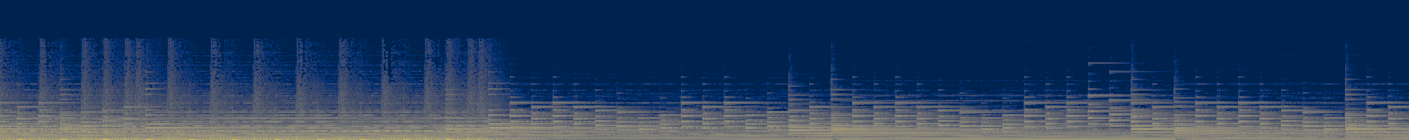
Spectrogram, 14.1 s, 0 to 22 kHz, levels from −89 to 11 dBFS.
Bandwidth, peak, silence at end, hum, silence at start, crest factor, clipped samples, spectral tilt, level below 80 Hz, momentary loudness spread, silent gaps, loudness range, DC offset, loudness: 9.4 kHz; -2 dBFS; 0 s; none; 0 s; 20 dB; under 0.1%; -5.5 dB/octave; -24 dBFS; 9 LU; none; 7 LU; under 0.1%; -22 LUFS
